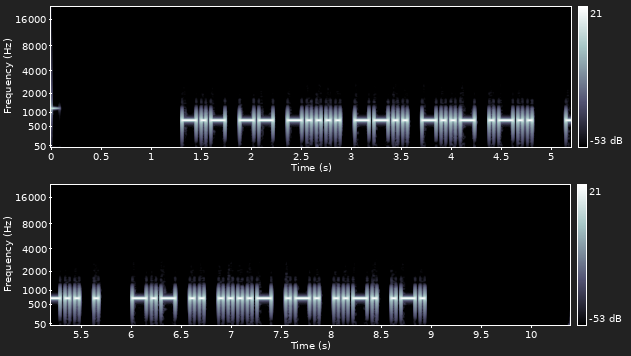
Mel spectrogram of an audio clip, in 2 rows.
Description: Morse code, heard as a keyed tone, about 25 wpm, 700 Hz. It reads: KM6ZXL DE KI4RFR
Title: USA Callsign DE Callsign 25wpm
